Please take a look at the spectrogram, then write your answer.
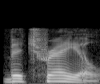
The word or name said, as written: betrayal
